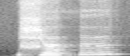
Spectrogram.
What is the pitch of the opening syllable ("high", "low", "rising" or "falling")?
low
